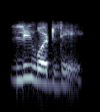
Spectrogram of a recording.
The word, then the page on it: leewardly: Indian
